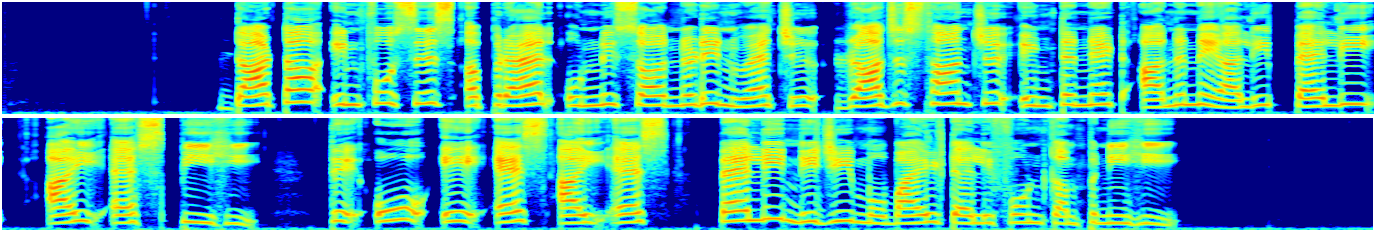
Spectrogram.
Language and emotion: Dogri, neutral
